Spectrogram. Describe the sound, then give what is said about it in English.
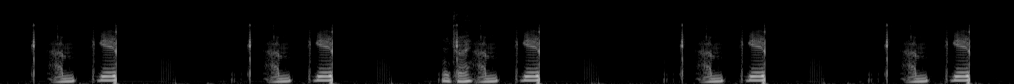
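The spoken words "Big Mac" played backwards, repeated about four times with pauses between, each ending in an abrupt, sharp cutoff. The garbled, reversed syllables swell up and snap off unnaturally. “Okay, so reverse, that sounds like this.”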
